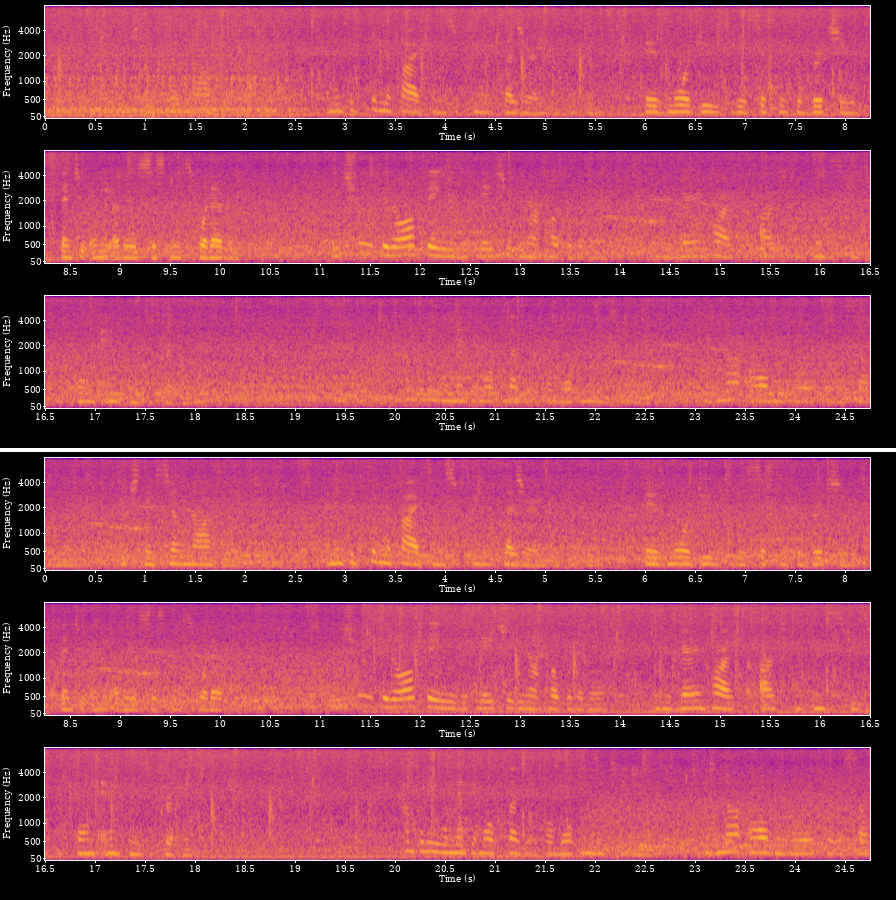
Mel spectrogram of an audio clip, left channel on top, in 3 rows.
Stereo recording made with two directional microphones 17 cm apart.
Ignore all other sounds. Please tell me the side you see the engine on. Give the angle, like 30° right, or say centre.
50° left.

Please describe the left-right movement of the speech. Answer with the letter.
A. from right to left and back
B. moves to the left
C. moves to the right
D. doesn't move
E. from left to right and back
A.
